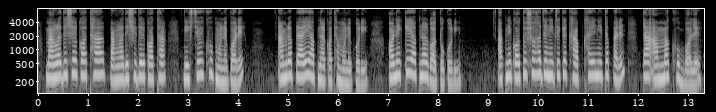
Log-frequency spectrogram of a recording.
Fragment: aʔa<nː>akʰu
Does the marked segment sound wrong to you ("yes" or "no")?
yes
